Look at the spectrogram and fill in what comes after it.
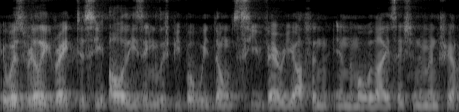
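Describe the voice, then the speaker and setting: In a Quebec French accent, a man speaks at a very fast pace with medium pitch and monotone, flat intonation, and the room echo is audible. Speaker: student activist. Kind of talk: conference talk. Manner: halting.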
